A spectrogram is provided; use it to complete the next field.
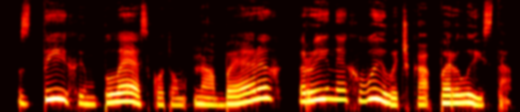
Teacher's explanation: третя стопа в рядках містить два ненаголошених склади. Це пірихій. · Хорей, двоскладова стопа з наголосом на першому складі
